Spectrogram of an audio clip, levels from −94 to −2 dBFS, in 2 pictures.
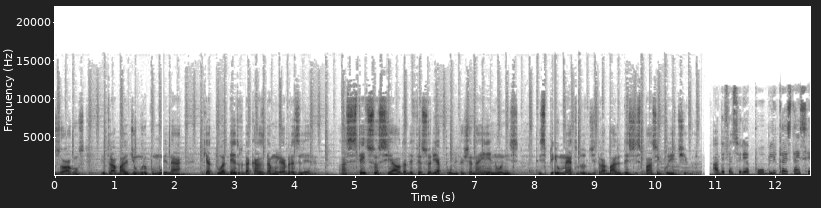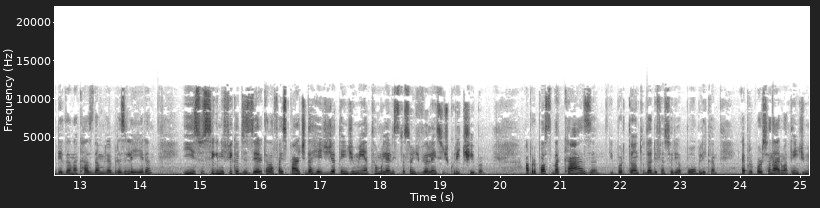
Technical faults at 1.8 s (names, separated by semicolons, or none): CD skip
